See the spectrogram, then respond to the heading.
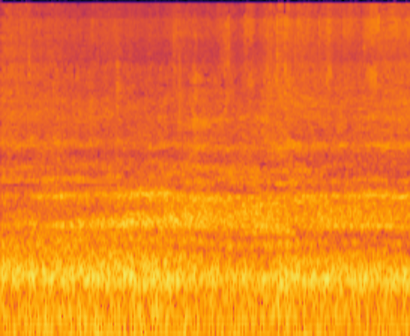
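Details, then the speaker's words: Waste-oil heater burner throttled down slightly to normal oil feed after the fan was cut off and oil added for residual burn: steady, even low roar from burner and fan, no surging or sputtering; normal operation. "i'm gonna throttle down just a little bit it's about normal right there"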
